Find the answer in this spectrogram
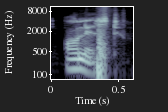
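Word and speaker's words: honest: तो, इसलिए होगा क्योंकि यह जो एच है यहां पे वो एच साइलेंट है। ठीक है? तो बाकी यह जो साउंड है यहां पर वह वोवेल साउंड आ रही है। ऑनेस्ट क्वेश्चन नंबर टू आप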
